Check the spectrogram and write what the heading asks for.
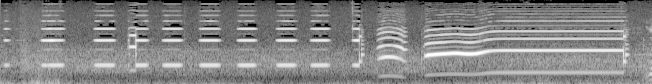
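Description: Metal detector sounding over a buried target: a run of short, even beeps, about three a second, then a few quick warbling chirps and a loud steady tone that steps slightly up in pitch and holds. It is a strong, repeatable signal, which the detectorist reads as a possible big chunk of silver.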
